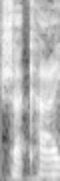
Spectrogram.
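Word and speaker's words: Shaddai: shakai Shin doad yud we pronounce it shakai in deference to not using God's name unnecessarily and the sages had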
